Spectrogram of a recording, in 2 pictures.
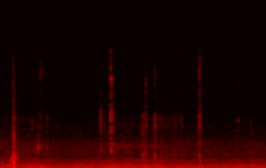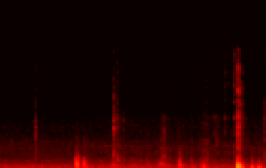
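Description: Small screw being turned by hand with a precision screwdriver into an aluminium drive sled through a metal drive bracket: scattered light metallic clicks and ticks, with a few louder taps about halfway through and near the end.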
